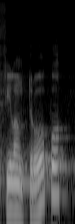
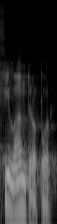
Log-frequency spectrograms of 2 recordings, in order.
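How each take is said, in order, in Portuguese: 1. A tônica está na sílaba tro. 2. A tônica está na sílaba lan. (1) "Não, é filantropo" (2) "às vezes a pessoa pensa que é filântropo"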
